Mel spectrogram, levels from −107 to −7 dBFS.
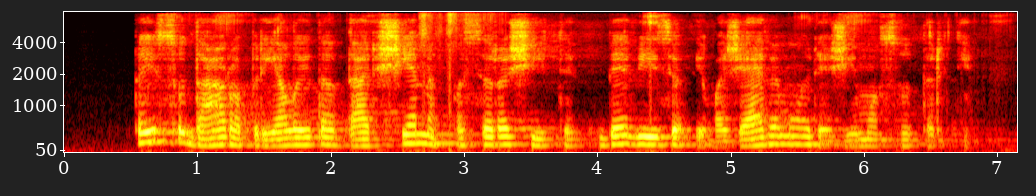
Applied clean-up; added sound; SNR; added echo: none; Rattle (instrument); 15 dB; reverberation time 1.0 s.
